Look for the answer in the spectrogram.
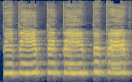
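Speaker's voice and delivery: high, loud, clipped beeps like a watch alarm; imitated watch beep. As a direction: mimic the alarm going off. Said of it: "ten minutes later".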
